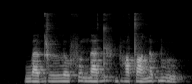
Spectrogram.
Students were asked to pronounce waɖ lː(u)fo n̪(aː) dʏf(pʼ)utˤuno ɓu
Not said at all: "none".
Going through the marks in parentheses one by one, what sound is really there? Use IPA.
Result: o, a, bʱ

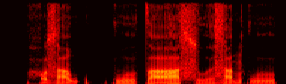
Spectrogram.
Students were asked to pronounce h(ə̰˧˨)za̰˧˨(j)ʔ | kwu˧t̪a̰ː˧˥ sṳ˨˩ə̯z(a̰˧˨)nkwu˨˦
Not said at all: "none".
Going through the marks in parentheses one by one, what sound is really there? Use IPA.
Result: ɔ̰˧˨, w, a̰˧˨

